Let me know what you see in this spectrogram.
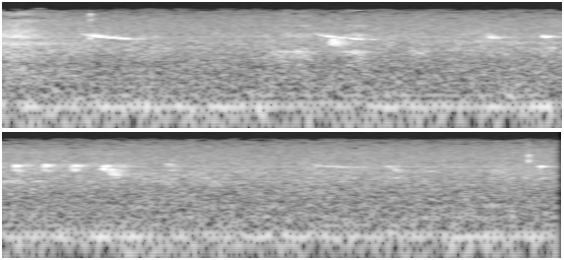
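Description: Faint bird chirps: a few short downward-gliding calls and a quick run of about four notes, over a steady low hum.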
